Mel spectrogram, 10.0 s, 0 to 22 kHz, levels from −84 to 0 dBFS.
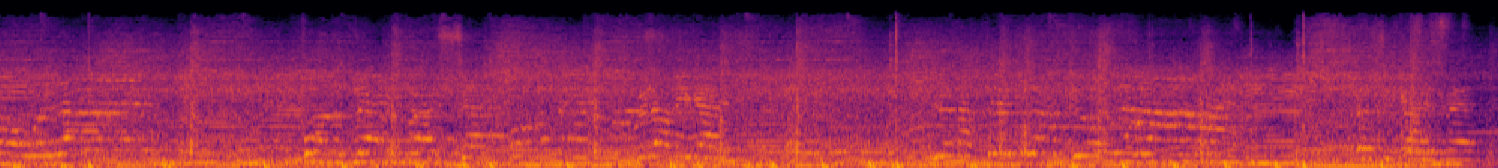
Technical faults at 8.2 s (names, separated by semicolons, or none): none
